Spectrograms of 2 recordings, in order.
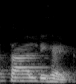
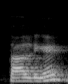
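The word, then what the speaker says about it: phthalaldehyde: Now, In common system, it is called as thaldehyde. What is this called? Thaldehyde. This is silent.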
